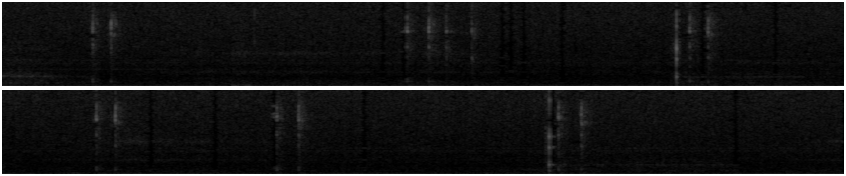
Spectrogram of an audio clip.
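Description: Near silence with faint, sparse computer mouse clicks, several in quick pairs, over a low steady hum.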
